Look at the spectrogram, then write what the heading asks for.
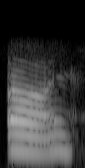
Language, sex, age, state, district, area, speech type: Goan Konkani, female, 18-30, Goa, Canacona, rural, conversation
